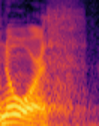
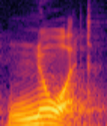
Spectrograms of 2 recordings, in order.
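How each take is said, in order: First: The word ends with a th sound. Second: The word ends with a t sound. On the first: "with the th sound" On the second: "more of a dentalized t"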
